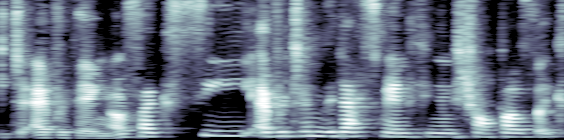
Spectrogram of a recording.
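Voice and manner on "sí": timid "See." for sí, said small and high; a meek little "See." said far too quiet; shy Spanish yes said as "See."; nervous "see". Retold or imitated. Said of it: "I would say "see".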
